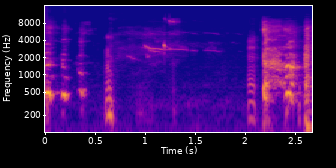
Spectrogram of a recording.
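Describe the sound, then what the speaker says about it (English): A few short, sharp coughs up close, with scattered brief vocal sounds around them. "I'm sorry, I was coughing."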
